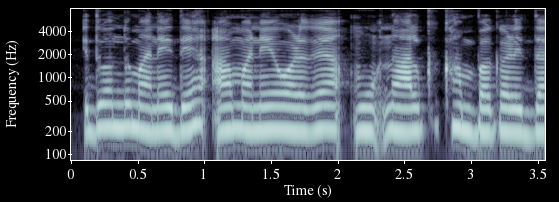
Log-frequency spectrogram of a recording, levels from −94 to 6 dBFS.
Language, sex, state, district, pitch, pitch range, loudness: Kannada, female, Karnataka, Bidar, 210 Hz, 200-215 Hz, -15 LUFS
